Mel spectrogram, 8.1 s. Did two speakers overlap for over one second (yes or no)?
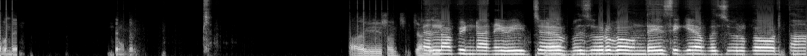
no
